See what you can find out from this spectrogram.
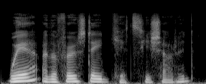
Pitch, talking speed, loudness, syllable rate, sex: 125 Hz, 235 wpm, -19 LUFS, 6.2 syllables/s, female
